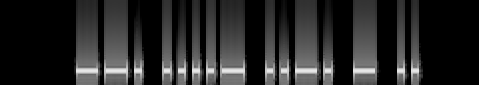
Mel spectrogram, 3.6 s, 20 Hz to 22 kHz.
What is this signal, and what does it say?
Morse code, heard as a keyed tone, about 22 wpm, 700 Hz. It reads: G4FTI
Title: DXCC-100 Call Signs - 5 Characters - Repeated 3x - 22wpm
